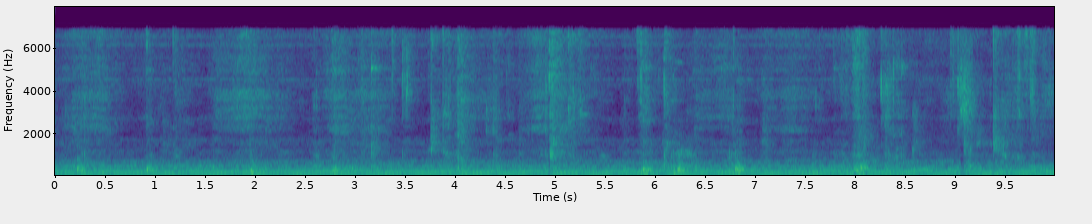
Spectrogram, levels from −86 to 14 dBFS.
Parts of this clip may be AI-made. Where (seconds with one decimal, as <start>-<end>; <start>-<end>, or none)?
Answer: 8.0-10.0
